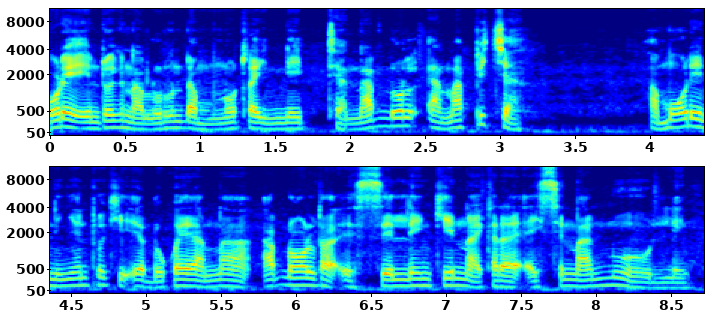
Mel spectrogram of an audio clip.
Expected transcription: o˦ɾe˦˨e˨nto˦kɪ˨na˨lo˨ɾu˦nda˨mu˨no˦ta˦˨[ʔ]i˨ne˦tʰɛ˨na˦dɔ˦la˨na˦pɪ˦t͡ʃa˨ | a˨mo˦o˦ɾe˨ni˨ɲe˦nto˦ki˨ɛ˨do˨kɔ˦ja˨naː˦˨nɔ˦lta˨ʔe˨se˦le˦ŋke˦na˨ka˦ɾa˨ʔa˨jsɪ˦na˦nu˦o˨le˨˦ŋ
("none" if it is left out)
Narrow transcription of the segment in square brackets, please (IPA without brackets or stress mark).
none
